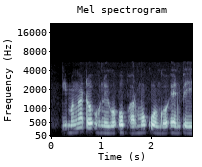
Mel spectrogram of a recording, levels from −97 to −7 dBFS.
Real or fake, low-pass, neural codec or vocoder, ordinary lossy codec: real; 5.4 kHz; none; none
